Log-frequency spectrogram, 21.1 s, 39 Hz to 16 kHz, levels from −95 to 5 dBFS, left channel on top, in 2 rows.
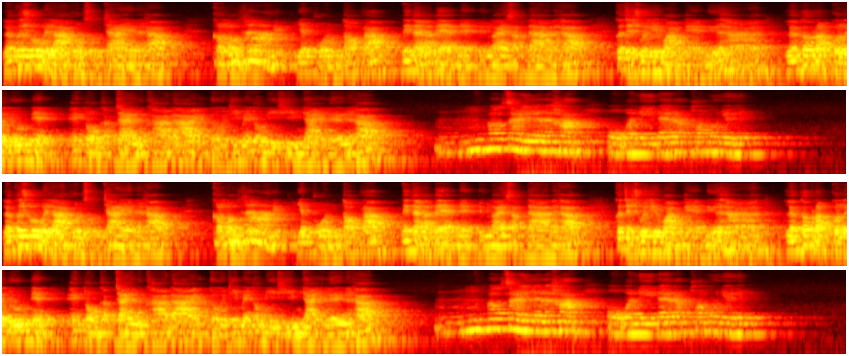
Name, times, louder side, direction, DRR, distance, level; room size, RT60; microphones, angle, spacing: voice 1, 0.0-2.0 2.6-3.1 3.6-4.7 5.0-7.2 7.7-9.5 9.8-11.1 11.4-15.2, right 1 dB, 35° right, -3 dB, 1.0 m, -21 dB
voice 2, 2.6-3.5 16.0-19.8, right 1 dB, 10° right, -7 dB, 0.5 m, -25 dB
5.6 x 3.5 x 2.3 m, 1.3 s
head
